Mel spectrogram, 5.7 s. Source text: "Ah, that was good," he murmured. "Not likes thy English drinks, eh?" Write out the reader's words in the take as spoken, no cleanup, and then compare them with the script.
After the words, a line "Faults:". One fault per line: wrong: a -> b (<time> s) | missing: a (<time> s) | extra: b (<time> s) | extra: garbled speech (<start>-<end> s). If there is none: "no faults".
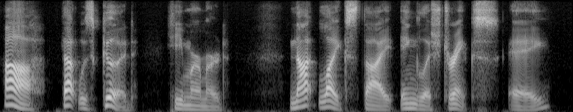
"Ah, that was good," he murmured. "Not likes thy English drinks, eh?"
Faults:
no faults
